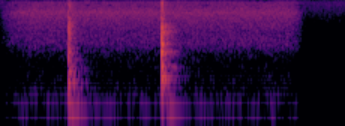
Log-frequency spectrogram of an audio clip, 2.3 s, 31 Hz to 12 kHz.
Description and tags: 6-pisada zapatos
pisar con zapatos
pisada, pisar, zapatos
